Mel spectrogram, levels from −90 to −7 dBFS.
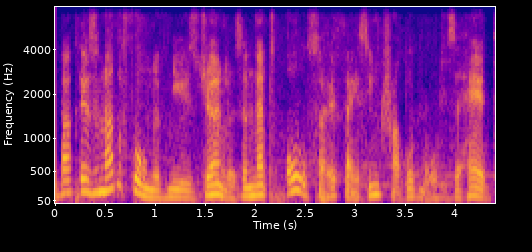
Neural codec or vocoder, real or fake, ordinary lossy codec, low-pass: codec, 44.1 kHz, 2.6 kbps, DAC; fake; Opus, 16 kbps; 7.2 kHz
